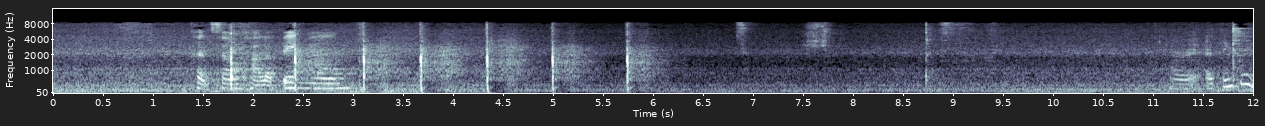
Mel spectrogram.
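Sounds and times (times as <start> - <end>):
knife chopping on cutting board: 1.8 - 6.1.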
